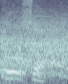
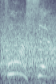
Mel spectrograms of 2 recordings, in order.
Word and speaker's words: Forsett: to pronounce his name, it's like Dorsett, Tony Dorsett, Justin Forsett, and it's Forsett down the sideline.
